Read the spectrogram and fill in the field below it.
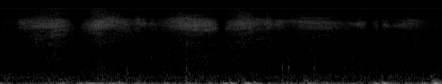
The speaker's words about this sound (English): Let's erase all this.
